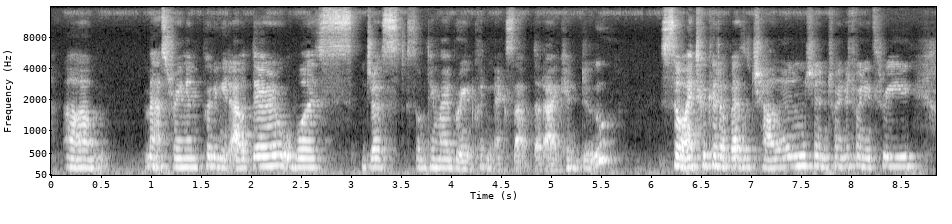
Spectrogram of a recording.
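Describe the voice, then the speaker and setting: A woman with a Gujarati accent talks at a moderate pace in a medium pitch with fairly even intonation. Audible room echo and noticeable background noise fill the recording. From India. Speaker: singer-songwriter and artist. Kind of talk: personal introduction vlog. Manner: halting, repeats words.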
